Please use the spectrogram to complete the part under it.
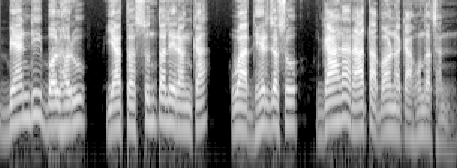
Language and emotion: Nepali, neutral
